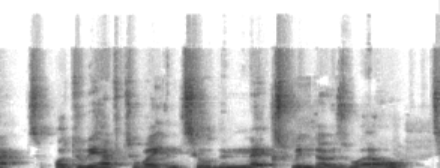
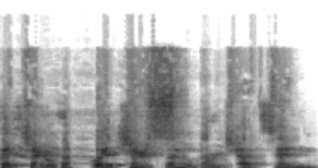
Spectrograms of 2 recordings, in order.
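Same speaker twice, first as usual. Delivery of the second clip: mild mock Irish accent; 6 semitones higher, 3 dB louder than usual. Pundit begs viewers for money in a mild mock Irish accent. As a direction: ham up a leprechaun begging for cash. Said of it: "say it in an Irish accent".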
